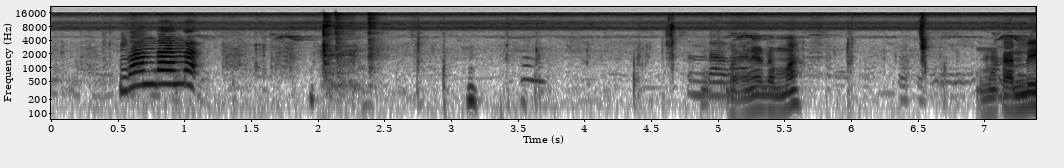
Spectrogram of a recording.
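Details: Goat at a livestock pen by a grandmother's house in a village, set among gardens and forest where cattle and goats are kept: three loud, wavering harmonic bleats, one early, one midway, one at the end, with faint insect hum and soft voices between.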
